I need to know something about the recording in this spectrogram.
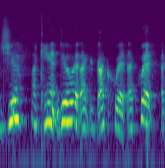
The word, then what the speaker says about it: GIF: um like because like the guy who invented the format says it's pronounced jiff but that doesn't matter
